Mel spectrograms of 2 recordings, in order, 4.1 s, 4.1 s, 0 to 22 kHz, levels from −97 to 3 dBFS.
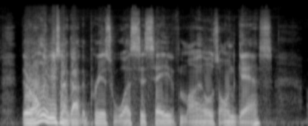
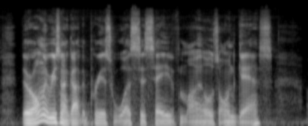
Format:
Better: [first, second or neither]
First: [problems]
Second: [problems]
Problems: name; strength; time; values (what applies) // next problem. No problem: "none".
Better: second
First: distortion; slight; 5% of the sound clipped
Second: none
